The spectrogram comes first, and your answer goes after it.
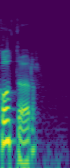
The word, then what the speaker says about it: Kotar: So with Saint Kotar, and I'm pretty sure that is how you pronounce it, it's Kotar.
